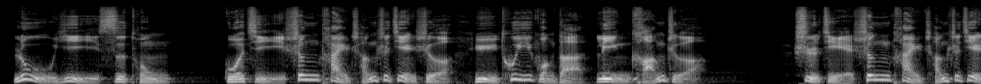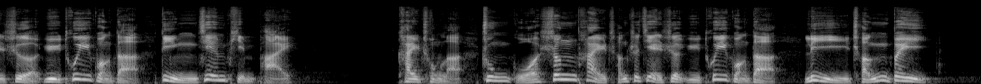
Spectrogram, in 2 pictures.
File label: boy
